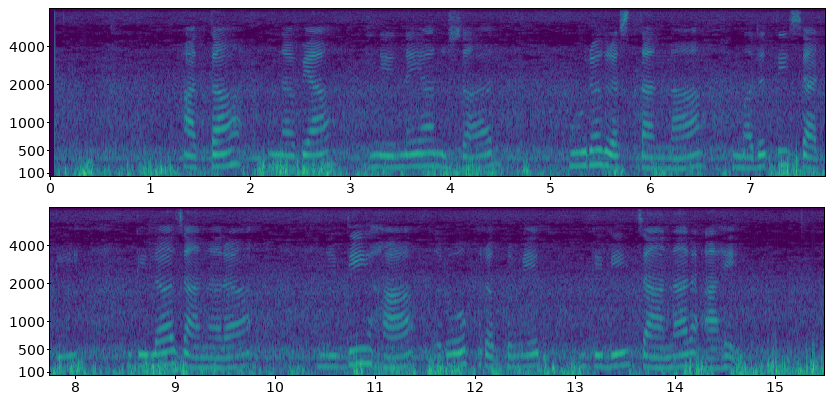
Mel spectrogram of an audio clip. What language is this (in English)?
Marathi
